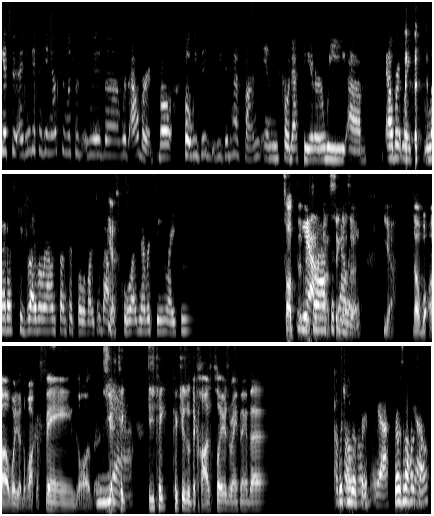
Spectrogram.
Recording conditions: poor sound quality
